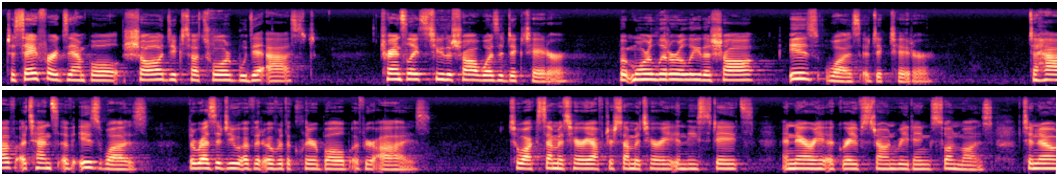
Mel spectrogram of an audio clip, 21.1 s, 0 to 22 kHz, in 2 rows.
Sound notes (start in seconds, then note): 1.4 speaking a foreign language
